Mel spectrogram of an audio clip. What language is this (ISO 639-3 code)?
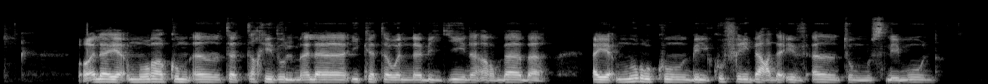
ara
